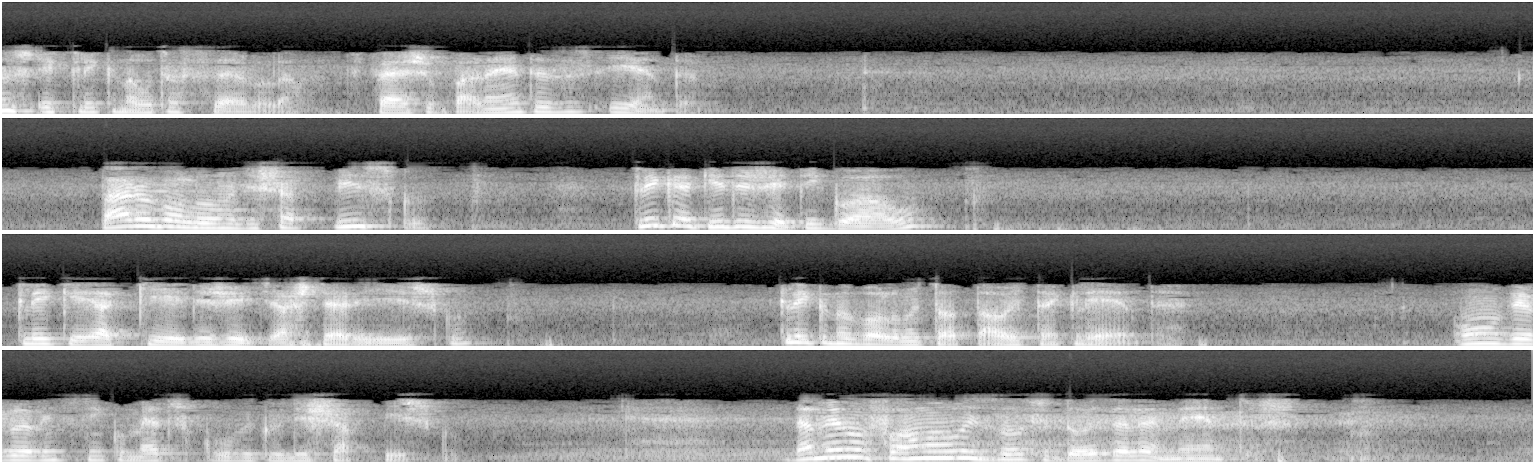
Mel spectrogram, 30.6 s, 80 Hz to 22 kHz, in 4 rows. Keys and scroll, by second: 0.2 shift+0, 0.9 Return, 14.7 =, 18.2 *, 20.9 Return, 27.6 =, 30.1 *.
